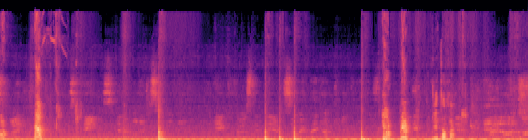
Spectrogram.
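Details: A Shih Tzu puppy playing nonstop gives short, high, bending yips and whines over a steady low hum.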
